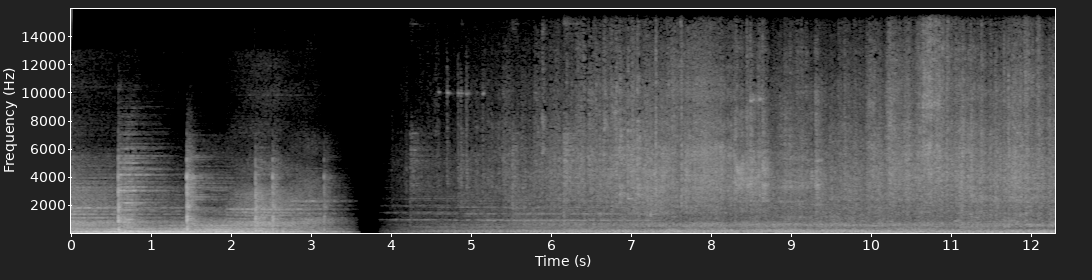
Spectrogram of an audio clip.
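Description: A train rolls along the rails with a low, steady rumble and faint clickety-clack. The noise drops out briefly near the start, then returns as a continuous, moderately loud roar.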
